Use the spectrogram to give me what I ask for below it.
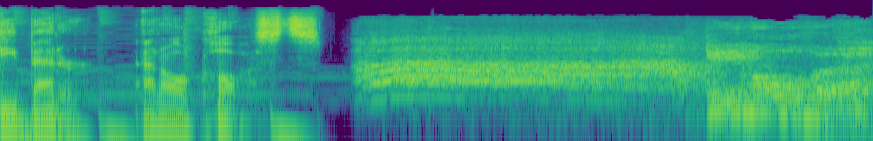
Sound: screaming

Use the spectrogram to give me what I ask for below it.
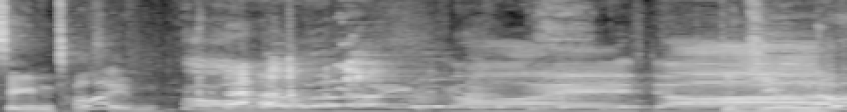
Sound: all laughing

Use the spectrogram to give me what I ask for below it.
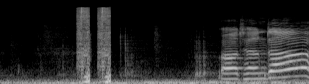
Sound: static noise

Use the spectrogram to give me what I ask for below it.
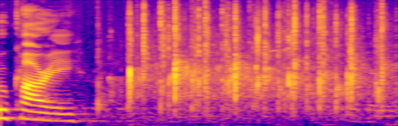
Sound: audience applauding

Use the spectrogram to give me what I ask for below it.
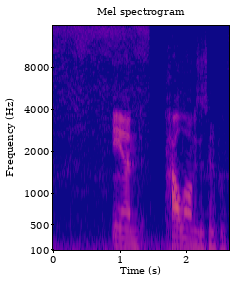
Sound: can sprays

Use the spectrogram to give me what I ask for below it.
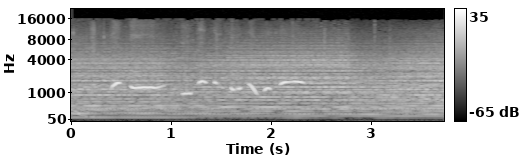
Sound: whistles

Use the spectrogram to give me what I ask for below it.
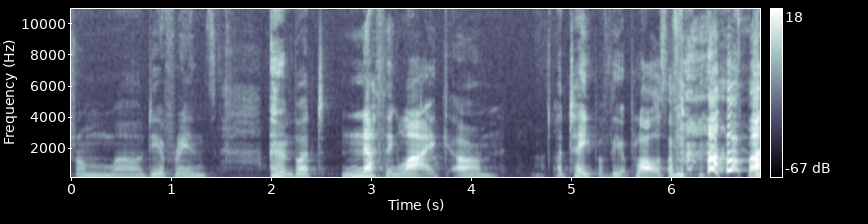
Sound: laughing

